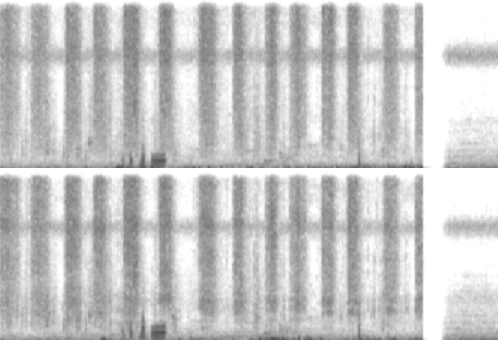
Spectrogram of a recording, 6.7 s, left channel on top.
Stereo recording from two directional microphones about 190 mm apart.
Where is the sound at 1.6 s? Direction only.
Centre (ahead or behind).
